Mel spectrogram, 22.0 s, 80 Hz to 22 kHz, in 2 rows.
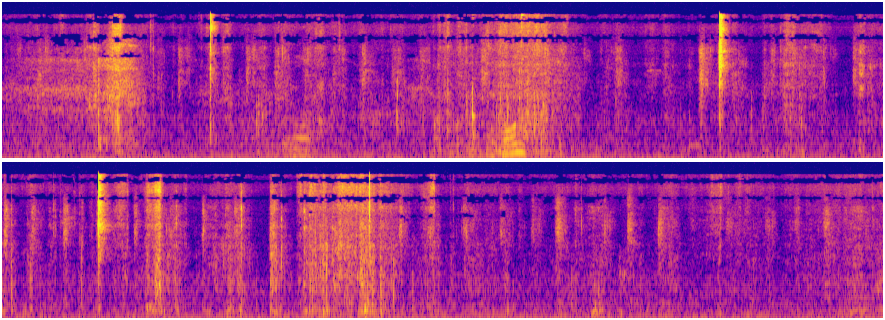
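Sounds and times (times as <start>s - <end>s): nylon fabric and straps rustling: 0.0s - 22.0s.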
